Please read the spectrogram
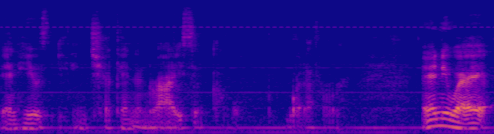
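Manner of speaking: ordinary talk, nothing marked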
